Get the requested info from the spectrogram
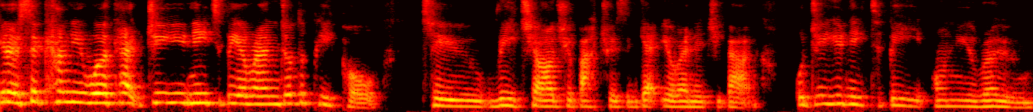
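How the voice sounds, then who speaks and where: A woman with a northern English accent speaks at a fairly quick pace and medium pitch. Her voice makes very wide pitch swings and big swings in loudness. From northern England. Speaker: life coach. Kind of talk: casual interview chat. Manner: halting, repeats words.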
